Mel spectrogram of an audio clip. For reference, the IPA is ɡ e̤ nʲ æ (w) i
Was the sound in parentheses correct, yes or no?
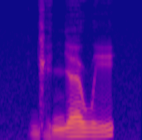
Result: yes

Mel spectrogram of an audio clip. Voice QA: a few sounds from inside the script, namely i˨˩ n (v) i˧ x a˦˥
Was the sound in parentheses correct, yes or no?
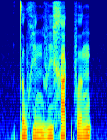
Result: yes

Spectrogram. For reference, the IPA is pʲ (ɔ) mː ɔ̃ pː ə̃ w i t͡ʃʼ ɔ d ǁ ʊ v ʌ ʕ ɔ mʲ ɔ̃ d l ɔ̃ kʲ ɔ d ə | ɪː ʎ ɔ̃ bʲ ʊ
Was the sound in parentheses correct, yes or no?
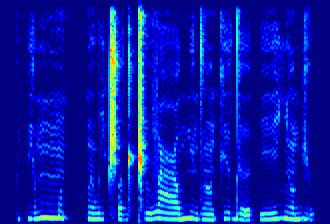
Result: no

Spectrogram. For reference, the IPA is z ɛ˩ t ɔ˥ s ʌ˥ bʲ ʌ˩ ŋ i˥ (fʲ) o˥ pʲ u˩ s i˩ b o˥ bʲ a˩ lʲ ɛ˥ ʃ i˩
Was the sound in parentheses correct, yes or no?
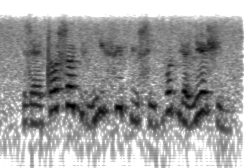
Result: yes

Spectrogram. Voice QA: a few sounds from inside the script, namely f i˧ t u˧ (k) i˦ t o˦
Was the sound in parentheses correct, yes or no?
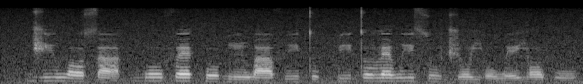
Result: no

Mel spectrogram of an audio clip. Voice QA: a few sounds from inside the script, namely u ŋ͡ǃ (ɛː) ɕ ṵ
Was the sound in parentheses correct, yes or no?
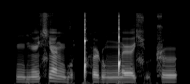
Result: yes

